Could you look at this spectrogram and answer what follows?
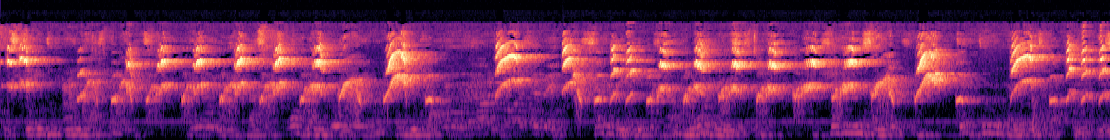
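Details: A cockatiel calls steadily during play, a busy run of short, buzzy, harmonic chirps with occasional louder upward-sweeping screeches and two short breaks, backed by quiet low murmuring and a faint hum.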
